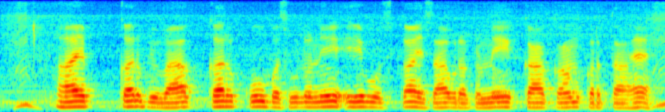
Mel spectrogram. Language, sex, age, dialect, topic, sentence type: Hindi, male, 25-30, Kanauji Braj Bhasha, banking, statement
